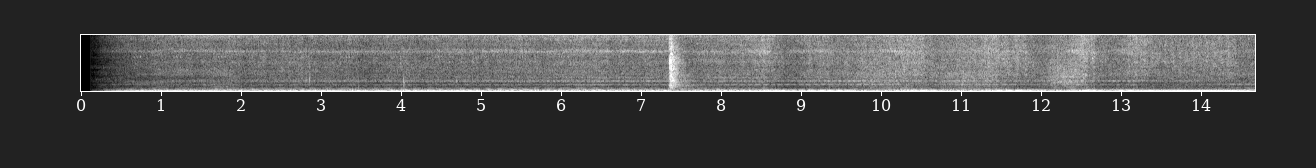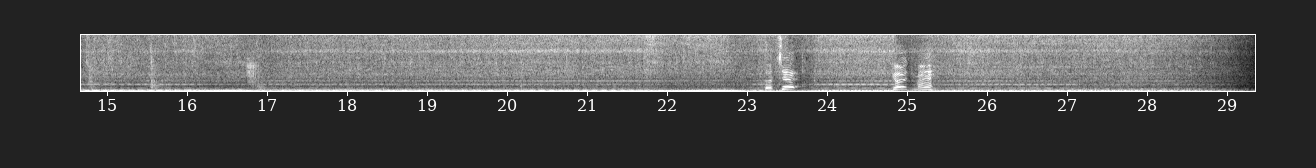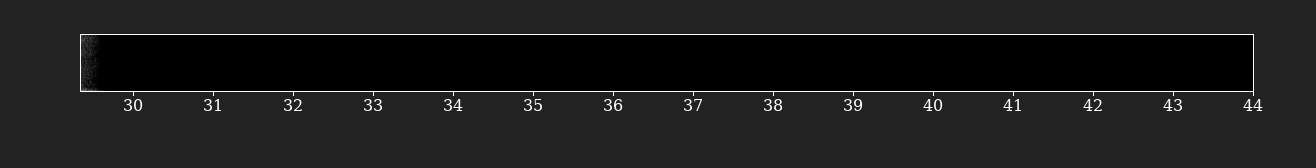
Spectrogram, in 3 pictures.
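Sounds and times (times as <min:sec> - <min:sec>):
car engine revving: 0:00.2 - 0:29.6.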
